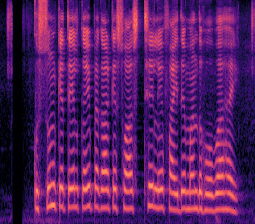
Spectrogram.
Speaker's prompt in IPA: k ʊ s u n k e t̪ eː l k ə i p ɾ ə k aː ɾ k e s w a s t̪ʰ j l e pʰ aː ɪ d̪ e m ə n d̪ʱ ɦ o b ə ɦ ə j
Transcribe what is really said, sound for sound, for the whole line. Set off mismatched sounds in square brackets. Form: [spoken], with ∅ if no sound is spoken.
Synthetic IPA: k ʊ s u [m] k e t̪ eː l k ə i p ɾ ə k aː ɾ k e s w a s t̪ʰ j l e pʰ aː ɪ d̪ e m ə n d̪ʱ ɦ o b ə ɦ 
